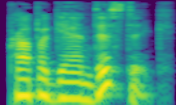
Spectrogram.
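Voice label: "propagandistic", British English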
